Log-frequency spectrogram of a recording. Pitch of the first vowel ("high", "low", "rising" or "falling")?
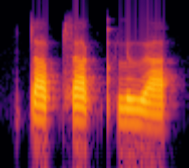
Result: low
